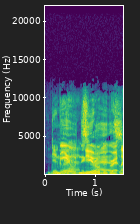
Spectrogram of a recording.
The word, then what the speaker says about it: Neil deGrasse: Neil deGrasse Tyson. – Neil deGrasse? – Neil deGrasse. Like you're kneeling on the grass? – It's Neil deGrasse.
